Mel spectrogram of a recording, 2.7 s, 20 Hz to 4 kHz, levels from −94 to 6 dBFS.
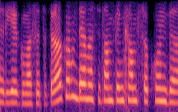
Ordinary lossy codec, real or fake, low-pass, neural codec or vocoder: Opus, 16 kbps; fake; 3.6 kHz; codec, 16 kHz, about 1 kbps, DyCAST, with the encoder's durations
